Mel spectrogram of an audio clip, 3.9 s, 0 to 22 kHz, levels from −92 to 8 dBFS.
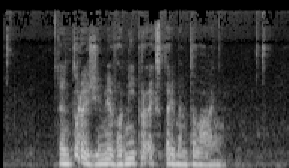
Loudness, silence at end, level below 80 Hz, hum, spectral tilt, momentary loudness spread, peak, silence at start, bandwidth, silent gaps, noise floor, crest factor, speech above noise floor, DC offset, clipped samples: -19 LUFS; 0.35 s; -48 dBFS; none; -5.5 dB/octave; 19 LU; -4 dBFS; 0.05 s; 17 kHz; none; -52 dBFS; 16 dB; 34 dB; under 0.1%; under 0.1%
